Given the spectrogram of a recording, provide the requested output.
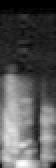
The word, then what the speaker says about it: conch: right turning conch shell some people say it should be pronounced conch i think that's wrong it's that rhymes with honk i think with the you and it should be anyway the dictionary says both and conch so left left turning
